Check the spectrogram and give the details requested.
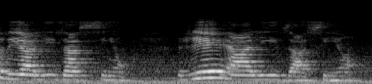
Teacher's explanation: S. And if the letter S is in the middle of vowels, it sounds like Z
